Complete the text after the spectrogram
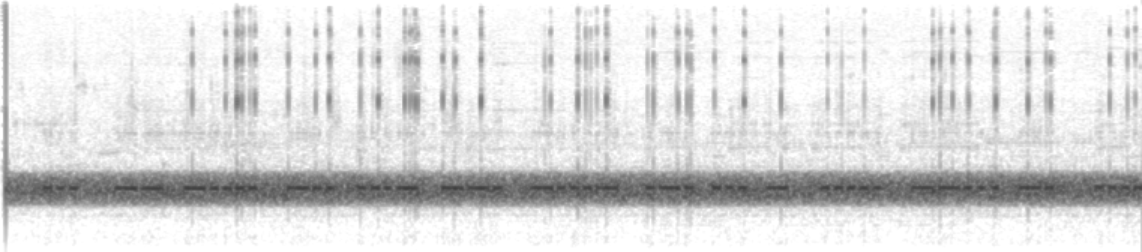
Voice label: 70cm, tropo

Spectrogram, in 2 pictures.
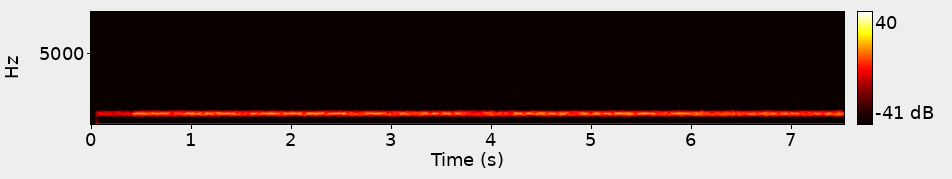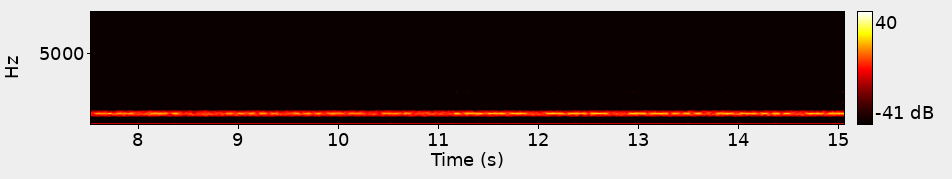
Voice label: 70cm, tropo

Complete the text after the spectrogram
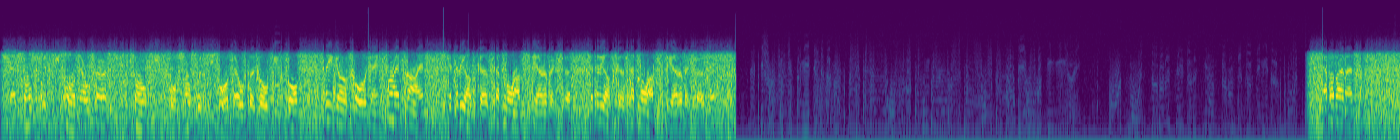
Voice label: qso

